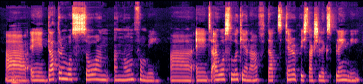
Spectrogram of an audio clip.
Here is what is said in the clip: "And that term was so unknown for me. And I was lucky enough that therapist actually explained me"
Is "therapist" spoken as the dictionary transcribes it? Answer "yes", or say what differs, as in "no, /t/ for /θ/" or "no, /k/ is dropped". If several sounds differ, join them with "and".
no, /t/ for /θ/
